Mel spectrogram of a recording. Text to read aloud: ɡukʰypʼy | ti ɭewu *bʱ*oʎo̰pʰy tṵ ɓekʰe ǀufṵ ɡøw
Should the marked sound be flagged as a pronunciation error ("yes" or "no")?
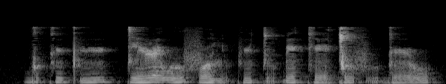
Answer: yes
